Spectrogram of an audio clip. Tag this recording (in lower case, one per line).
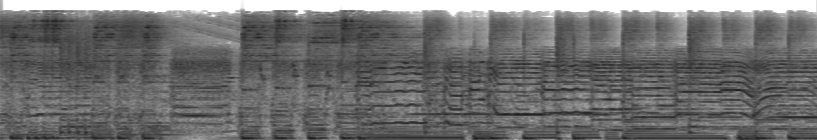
musical instrument
guitar
music
plucked string instrument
